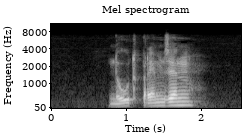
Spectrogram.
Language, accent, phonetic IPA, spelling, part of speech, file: German, Austria, [ˈnoːtˌbʁɛmzn̩], Notbremsen, noun, De-at-Notbremsen.ogg
- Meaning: plural of Notbremse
